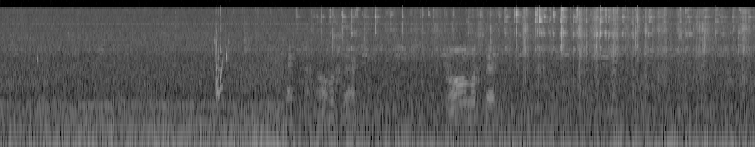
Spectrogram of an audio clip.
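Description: A low, steady rumble for the first few seconds. Then, from about four seconds in, faint crunching footsteps on the dry pine-needle litter of a woodland trail as a man and a dog walk toward the microphone, with a distant voice heard briefly twice.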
